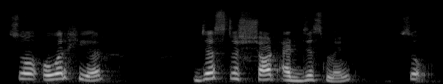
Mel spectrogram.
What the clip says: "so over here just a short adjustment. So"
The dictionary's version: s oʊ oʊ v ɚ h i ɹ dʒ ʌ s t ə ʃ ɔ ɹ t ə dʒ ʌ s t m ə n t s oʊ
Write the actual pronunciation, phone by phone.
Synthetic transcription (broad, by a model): s oʊ oʊ v ɚ h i ɹ dʒ ʌ s t ə ʃ ɔ ɹ t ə dʒ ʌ s m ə n t s oʊ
